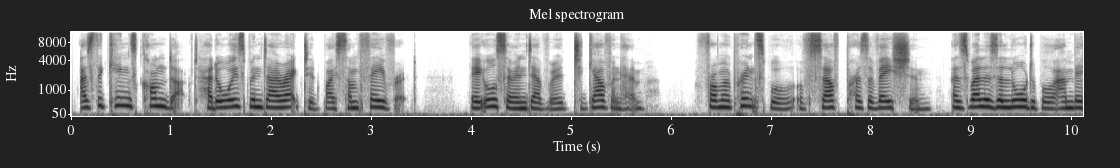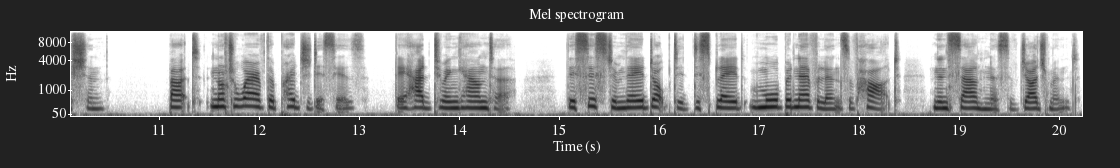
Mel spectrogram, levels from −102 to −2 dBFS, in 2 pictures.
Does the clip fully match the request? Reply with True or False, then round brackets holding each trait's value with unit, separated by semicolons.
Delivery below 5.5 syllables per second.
True (5.3 syllables/s)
